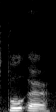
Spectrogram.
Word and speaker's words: pu-erh: You can just check the pronunciation, it's pu-erh.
